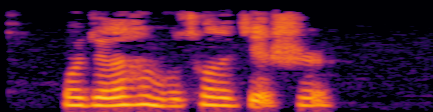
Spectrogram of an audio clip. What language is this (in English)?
Chinese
